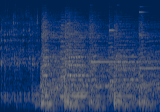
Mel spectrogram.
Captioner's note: crowd chattering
